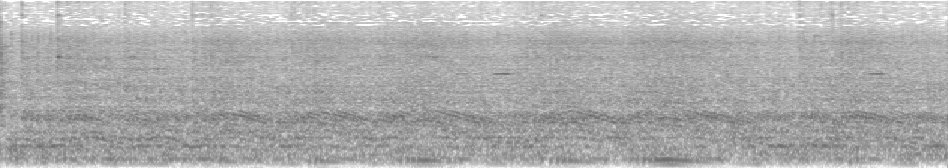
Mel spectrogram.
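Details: Honda Unicorn engine idling with a steady coarse, gritty internal roughness, suspected bearing; mechanic says head, bore and gearbox must be separated to identify it properly.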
